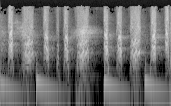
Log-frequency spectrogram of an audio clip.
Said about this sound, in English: … scratched that sound on …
